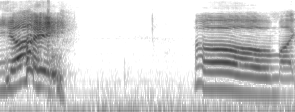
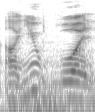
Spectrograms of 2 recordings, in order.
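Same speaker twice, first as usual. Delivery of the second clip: usual speaking voice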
